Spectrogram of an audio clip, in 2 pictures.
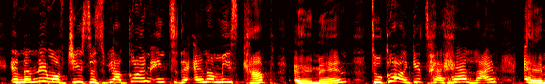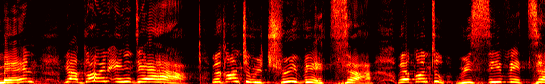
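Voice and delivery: high, fervent prayer-circle preaching; rally the church to fight for her hairline; Pentecostal preacher. Retold or imitated.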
